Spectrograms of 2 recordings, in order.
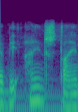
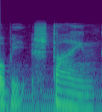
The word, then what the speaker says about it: Einstein: ينطق في العربية بأينشتاين لأن هذا الاسم أصله اللغة الألمانية، وفي الألمانية تنطق بشتاين، اس والتي تنطق ش.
